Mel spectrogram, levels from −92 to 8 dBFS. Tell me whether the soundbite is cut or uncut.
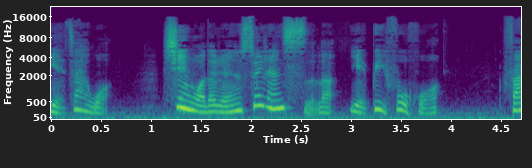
uncut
